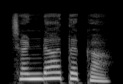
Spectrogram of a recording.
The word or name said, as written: ಚಂಡಾತಕ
